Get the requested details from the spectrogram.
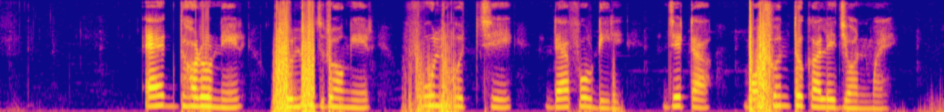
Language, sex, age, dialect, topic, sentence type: Bengali, female, 25-30, Standard Colloquial, agriculture, statement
